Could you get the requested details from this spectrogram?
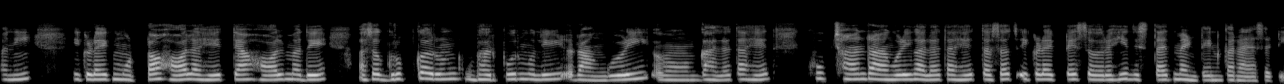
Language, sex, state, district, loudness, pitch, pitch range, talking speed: Marathi, female, Karnataka, Belgaum, -23 LUFS, 225 Hz, 220-240 Hz, 140 wpm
